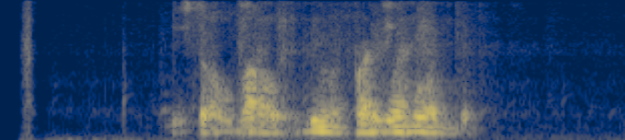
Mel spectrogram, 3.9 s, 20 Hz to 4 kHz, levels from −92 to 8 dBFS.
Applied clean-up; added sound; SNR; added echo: neural mask model DeepFilterNet 3.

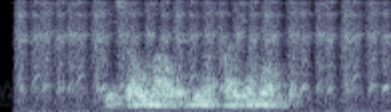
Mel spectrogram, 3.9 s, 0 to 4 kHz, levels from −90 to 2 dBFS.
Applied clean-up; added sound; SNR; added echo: none; Breathing; 11 dB; reverberation time 0.5 s.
